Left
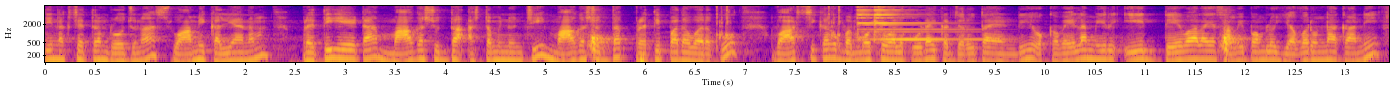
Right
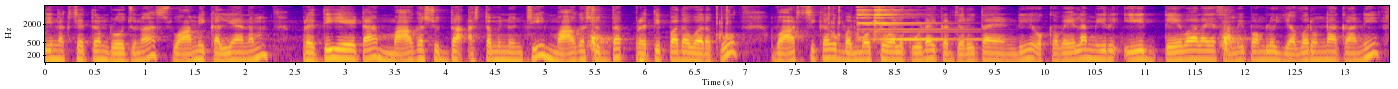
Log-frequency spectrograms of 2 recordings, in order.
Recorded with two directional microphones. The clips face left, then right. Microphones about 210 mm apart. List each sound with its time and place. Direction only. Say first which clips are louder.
0.0 s speech: right 7 dB; 35° right (ahead or behind)
8.1 s speech: right 4 dB; centre (ahead or behind)
9.0 s speech: right 5 dB; 25° right (ahead or behind)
